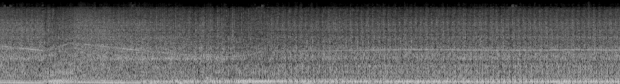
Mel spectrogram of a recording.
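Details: VW Super Beetle Volksrod air-cooled engine after a test change, header only slightly warm: uneven loping idle with skipped pulses like a dead cylinder; misfire still there, distributor cap suspected faulty.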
